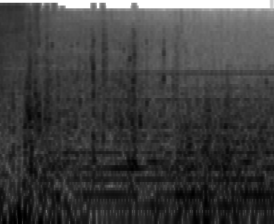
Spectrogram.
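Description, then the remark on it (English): A heavy thunder strike following lightning over Nethermere Manor rolls out as a loud, deep rumble, sustained for a few seconds with crackling bursts scattered through a dense wash of stormy noise. No one speaks. “We cut to the interior of Nethermere Manor now, just as that thunder strikes, and the sound of heavy, chubby raindrops begins rattling off of the old decrepit roof.”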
